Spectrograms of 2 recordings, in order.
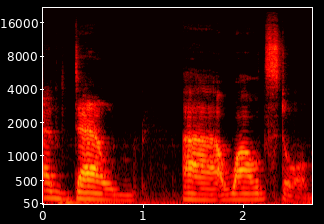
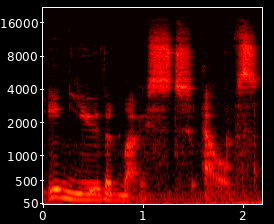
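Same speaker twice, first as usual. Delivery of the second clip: hushed secret whisper; 8 dB quieter, much slower than usual. Acted. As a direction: lean in and whisper it.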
